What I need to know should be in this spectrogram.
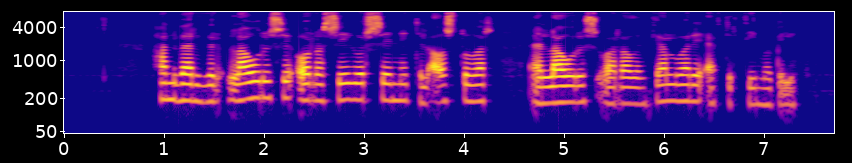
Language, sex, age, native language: Icelandic, female, 30-39, Icelandic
